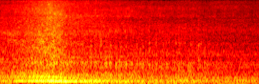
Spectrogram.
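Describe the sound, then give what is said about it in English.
Motorcycles speed away with an engine roar that swells loudly at the start, then settles into a sustained droning whine that eases off slightly. “on her Batblade motorcycle and Robin on his Redbird tear across Gotham City.”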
